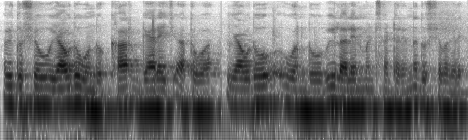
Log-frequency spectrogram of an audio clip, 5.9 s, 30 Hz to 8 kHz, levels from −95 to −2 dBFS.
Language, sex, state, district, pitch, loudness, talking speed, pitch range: Kannada, male, Karnataka, Shimoga, 115 Hz, -15 LUFS, 145 wpm, 110-120 Hz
